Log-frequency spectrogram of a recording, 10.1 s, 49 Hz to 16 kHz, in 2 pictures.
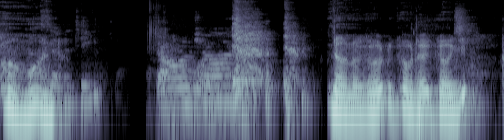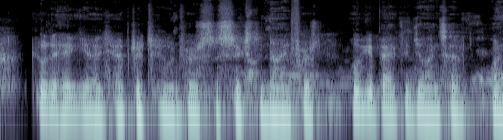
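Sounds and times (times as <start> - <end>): surrounding speech: 0.0 - 10.0
person murmuring: 3.3 - 10.0.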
